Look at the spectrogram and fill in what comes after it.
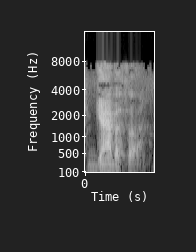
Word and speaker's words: Gabbatha: The fifth and final point is Gabbatha, that's spelled G-A-B-B-A-T-H-A, Gabbatha, You might not be familiar with the name, but it's actually, this is the last stop before Jesus went to the cross.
